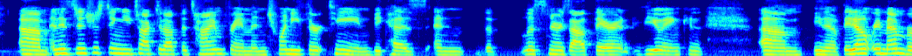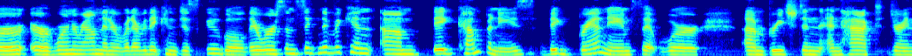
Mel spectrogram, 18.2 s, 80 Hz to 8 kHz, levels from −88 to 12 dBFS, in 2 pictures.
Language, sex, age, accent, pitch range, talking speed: English, female, 30-49, American, 180-210 Hz, 180 wpm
